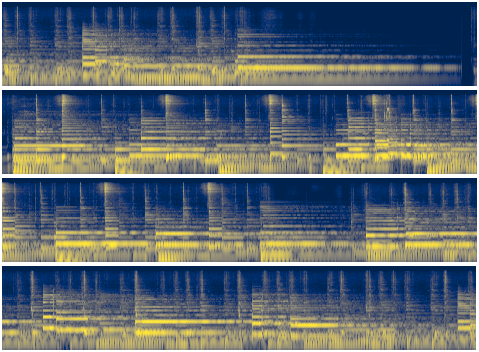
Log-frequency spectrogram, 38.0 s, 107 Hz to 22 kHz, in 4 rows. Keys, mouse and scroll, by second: 0.6 click, 1.1 click, 1.6-4.4 drag, 4.6-6.0 middle drag, 6.3-7.8 drag, 8.0-8.4 middle drag, 8.4 scroll up 1, 8.6 middle click, 9.5 g, 10.6 g, 11.5-13.0 middle drag, 14.5 g, 15.6 KP_1, 16.2-17.5 middle drag, 17.5 click, 17.7-18.4 scroll up 1, 18.4 g, 21.4 alt+d, 22.2 ctrl+z, 23.2-24.8 drag, 25.7 alt+d, 27.4 ctrl+z, 27.9 alt+d, 30.0 g, 32.2 g, 34.3-37.9 drag.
